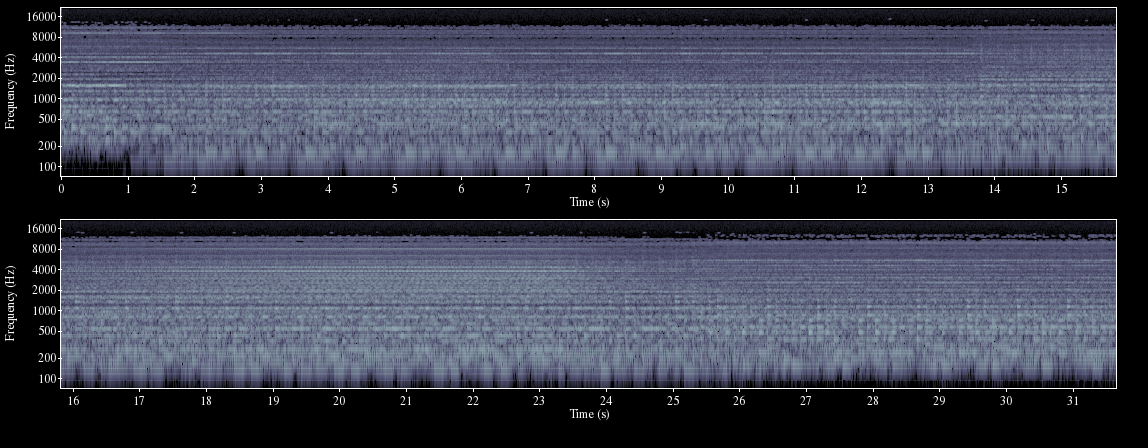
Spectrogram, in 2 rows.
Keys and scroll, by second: 1.1 ctrl+k, 16.2 s, 17.6-18.8 typing, 19.1 Return, 22.6 a, 22.6 f, 26.6 f.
